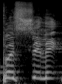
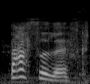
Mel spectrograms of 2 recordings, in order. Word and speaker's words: Basilisk: He's got Basilic Quest 4, doesn't he? Basilisk, Jeremy. Basilisk. Yeah, but people don't pronounce it at that age.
